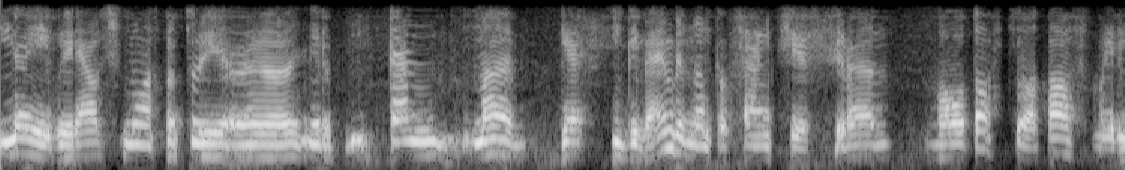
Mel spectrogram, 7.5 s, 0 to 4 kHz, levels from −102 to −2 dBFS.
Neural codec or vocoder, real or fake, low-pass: codec, 44.1 kHz, 1.7 kbps, Pupu-Codec; fake; 3.6 kHz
